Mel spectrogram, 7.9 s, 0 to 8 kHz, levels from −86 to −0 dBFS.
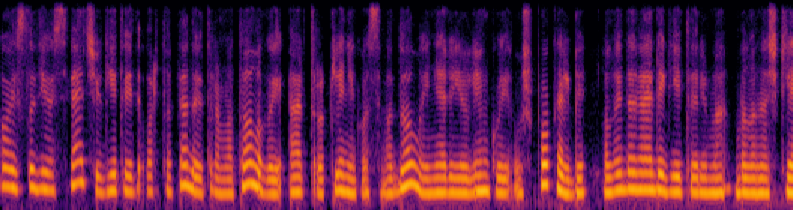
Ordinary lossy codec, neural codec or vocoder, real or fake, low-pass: Opus, 16 kbps; codec, 16 kHz in and 24 kHz out, 1.1 kbps, FireRedTTS-2 codec; fake; 7.2 kHz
